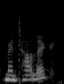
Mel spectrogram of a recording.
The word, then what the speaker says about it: Mentalyc: because she's a Founder her setup is called metallic do I pronounce that correctly yes perfect nice can you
